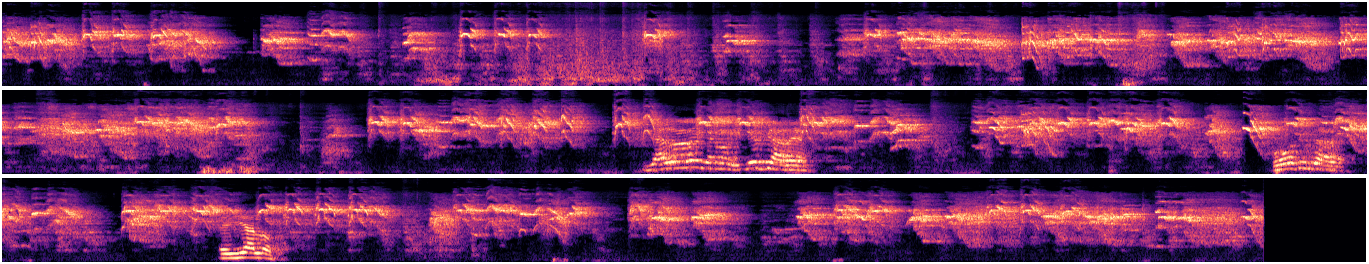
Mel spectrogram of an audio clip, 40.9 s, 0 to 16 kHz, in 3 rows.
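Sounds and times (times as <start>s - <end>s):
parrots squawking and chattering: 0.0s - 40.0s.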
